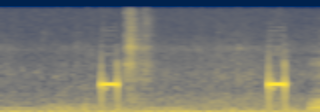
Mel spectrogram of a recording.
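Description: Camera self-timer beeping: two short, high single-pitch beeps about a second apart, counting down to the shot.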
